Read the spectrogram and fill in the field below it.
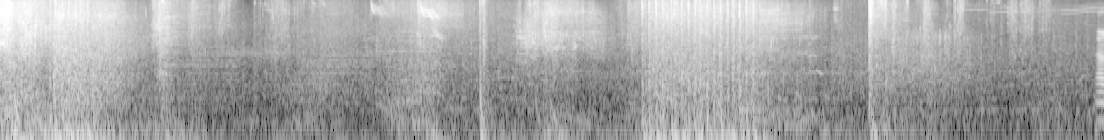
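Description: Sniper gunfire in the Outriders video game sounds as sharp, loud cracks and bursts of shots at irregular intervals over a dense, rumbling battle background, with no talk.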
